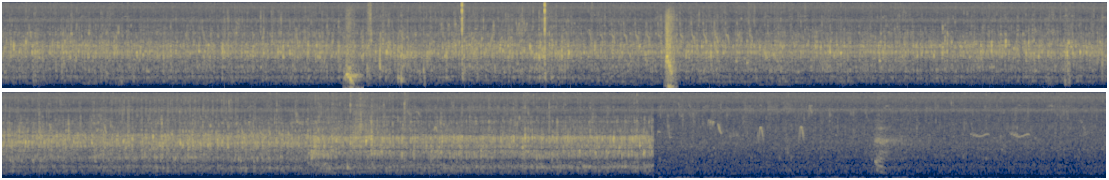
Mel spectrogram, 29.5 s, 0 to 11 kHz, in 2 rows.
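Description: A small rocky stream running steadily, with two sharp splashes about 4.5 and 9 seconds in. The water sound cuts off suddenly after about 23 seconds, leaving a quiet outdoor background with a few faint high chirps.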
